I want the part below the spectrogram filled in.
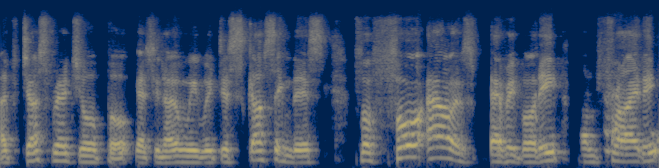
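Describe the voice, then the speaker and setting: A man speaks with a British accent at a moderate pace. His fairly high voice has lively intonation. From Britain. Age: 70s. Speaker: TV broadcaster and royal commentator. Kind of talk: interview. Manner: halting, frequent repeats and fillers.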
